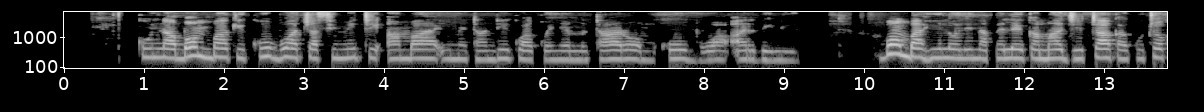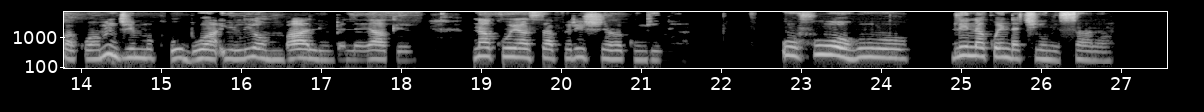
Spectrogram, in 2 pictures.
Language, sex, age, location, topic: Swahili, female, 25-35, Nairobi, government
